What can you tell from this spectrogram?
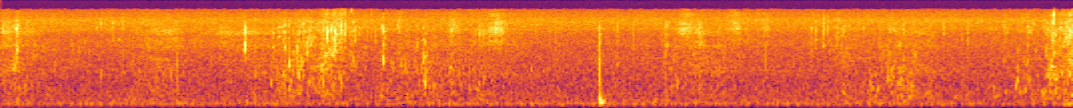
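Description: Kayak paddles dipping and splashing in calm creek water in an uneven rhythm, with a single sharp knock about six seconds in.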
